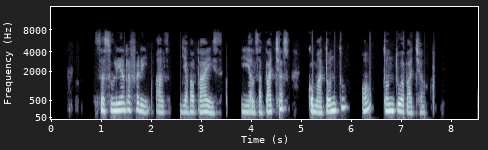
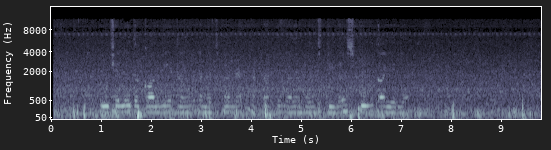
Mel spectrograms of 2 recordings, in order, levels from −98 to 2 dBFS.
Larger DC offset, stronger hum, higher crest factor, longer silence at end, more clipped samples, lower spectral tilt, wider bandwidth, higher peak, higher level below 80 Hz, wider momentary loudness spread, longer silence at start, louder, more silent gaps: neither; neither; second, 16 dB vs 26 dB; first, 1.05 s vs 0 s; neither; about the same, -7 dB/octave vs -7 dB/octave; second, 7.6 kHz vs 11.5 kHz; first, -4 dBFS vs -12 dBFS; second, -56 dBFS vs -44 dBFS; about the same, 12 LU vs 13 LU; first, 1 s vs 0.05 s; first, -20 LUFS vs -38 LUFS; first, 2.41-2.55 s, 3.43-3.79 s, 4.97-5.14 s, 5.97-6.20 s, 6.54-6.63 s vs none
